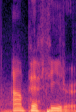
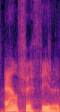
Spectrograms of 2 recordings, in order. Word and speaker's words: amphitheater: Most people in North America say amphitheater. It's amphitheater. There's an F as in Frank sound. PH produces the sound F. F as in Frank. It's not an amphitheater. It's an amphitheater. Like ampha. It's a Greek word.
